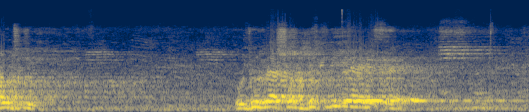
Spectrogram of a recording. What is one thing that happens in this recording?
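An elderly man preaches forcefully into a microphone, heard through loudspeakers.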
